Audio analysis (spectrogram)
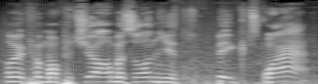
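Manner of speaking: high, panicky pleading; mock panic. Real, not acted. Gamer begging the boss for a moment, in high panic. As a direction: squeal for time to get pajamas on.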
